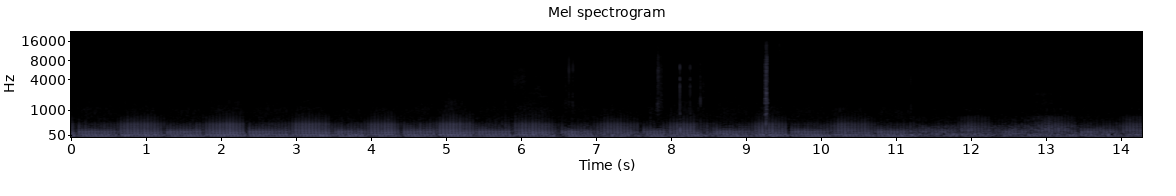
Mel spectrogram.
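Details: Purring of Popolina, a fluffy domestic cat recorded close up; a steady low rumble pulses roughly once a second, with a few faint clicks and light rustling above it.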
